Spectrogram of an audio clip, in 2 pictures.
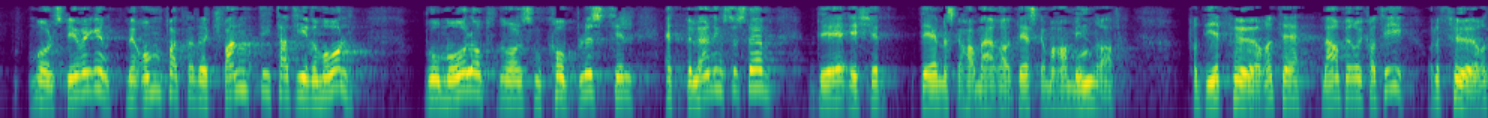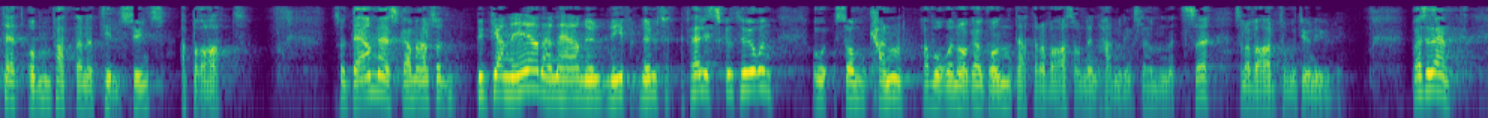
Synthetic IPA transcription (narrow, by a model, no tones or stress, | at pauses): moːlst̪yːɾɪŋənmɛʔɔmfɑt̪ʰːɑnəkʰʋɑnt̪ɪt̪ʰɑt̪ʰiːʋəmoːl | ʋʊɾmoːlɔpsnoːəlsnkʰɔbləst̪ʰɪlɛt̪̚bəlønɪŋsʏst̪eːm | d̪ɛæɾɪçːə | d̪̥ɛmɛskɑɦɑːmæɪɾɑʋd̪ɛskɑmɛɦɑːmɪnd̪ɾəɑ̰ʋ | fɔd̪iːd̪ɛføːɾət̪ʰɪlmæɪʁbʏɾʊkʰɾɑt̪ʰiːɔd̪ɛføːɾət̪ʰɪlɛt̪ʰɔmfɑt̪ːɑnət̪ʰɪlsyːnsɑpɑɾɑːt̪ | sɔd̪æɾmeːskɑlmɛnɑlsɔb̥ʏɡːɑneːʁd̪ɛnːəhæːɾnnyːnʉlfɛləskʉlt̪ʰʉːɾənɔsɔmkʰɑnhɑːʋuːɾənoːɡəɑʋɡɾʉnːn̩t̪ʰɪlɑt̪ːd̪ɛʋɑʁsɔnːænɦɑnd̪lɪŋslɛmnəsəsɔd̪ɛʋɑd̪t̪ʰuːət̪ʰyːʋnəjʉ̰ːlɪ | pʰɾɛsɪd̪ɛnt̪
